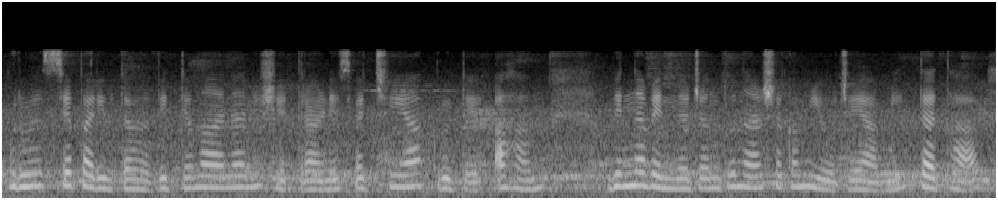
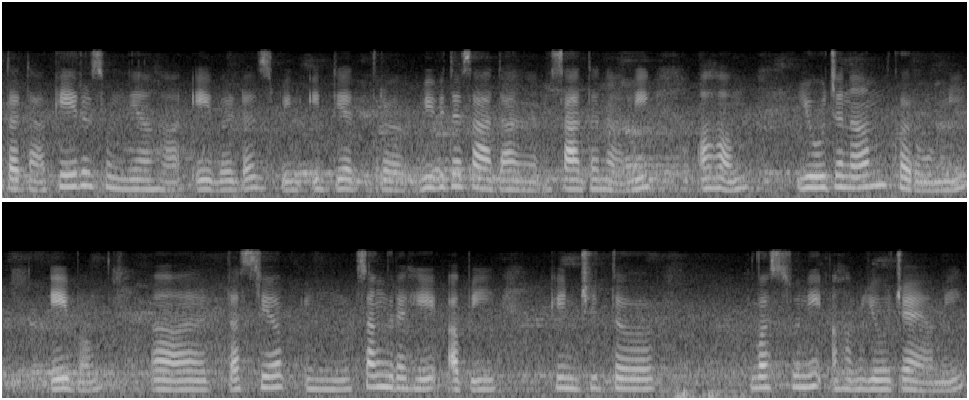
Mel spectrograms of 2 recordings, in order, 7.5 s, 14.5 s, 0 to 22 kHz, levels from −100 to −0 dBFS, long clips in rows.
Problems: constant background noise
